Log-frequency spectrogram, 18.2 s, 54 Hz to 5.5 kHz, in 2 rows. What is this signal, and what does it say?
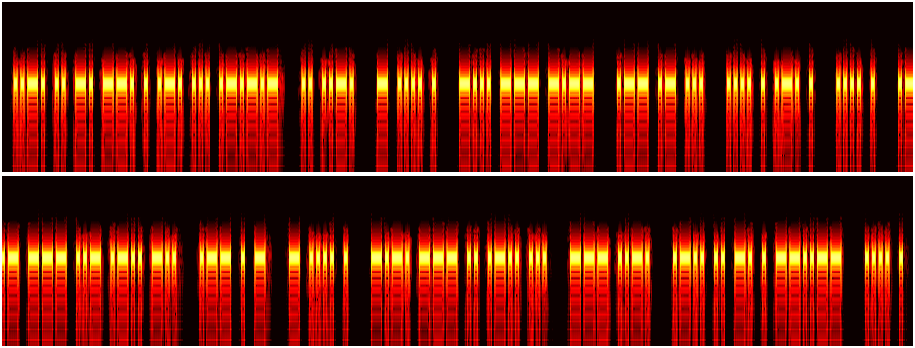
Morse code, heard as a keyed tone, about 34 wpm, 600 Hz. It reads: FINGERS. IF THE BOY WAS HERE HE WOULD WET THE COILS OF LINE, HE
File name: the old man and the sea 2 35wpm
